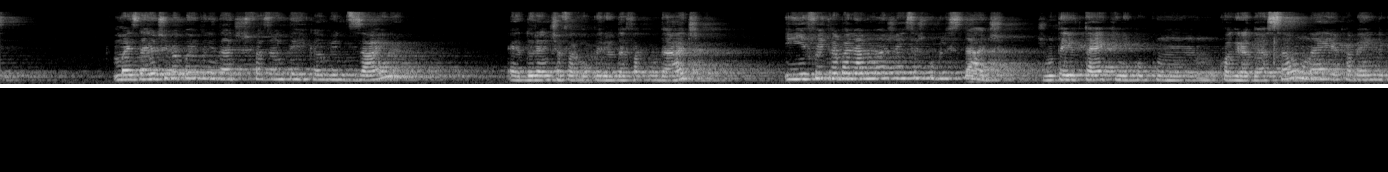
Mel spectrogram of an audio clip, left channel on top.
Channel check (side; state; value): right; silent; digital silence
